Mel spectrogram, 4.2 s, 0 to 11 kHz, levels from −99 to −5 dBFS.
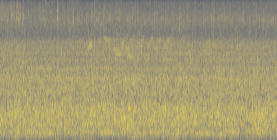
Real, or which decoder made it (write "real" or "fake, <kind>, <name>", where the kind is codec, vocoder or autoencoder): real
